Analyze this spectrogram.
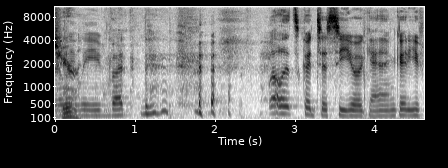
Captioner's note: laughter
